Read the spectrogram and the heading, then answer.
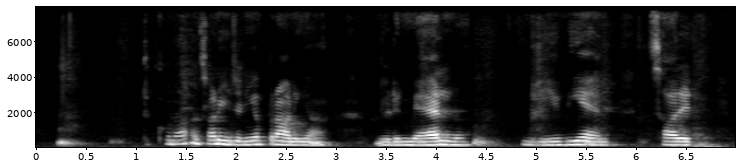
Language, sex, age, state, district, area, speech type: Dogri, female, 60+, Jammu and Kashmir, Reasi, urban, spontaneous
